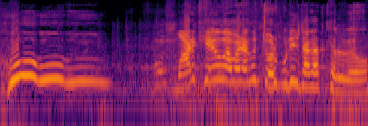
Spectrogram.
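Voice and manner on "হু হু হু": imitating a child's high, loud boo-hoo sob; hammed-up crying sound; mock crying. Asked how the kid cried, imitates the crying sound. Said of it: "কান্নাটা কেমন ছিল অগি?".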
